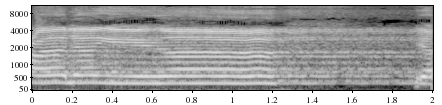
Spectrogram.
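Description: A man reciting the Quran in the melodic, chanted tajweed style, holding one long drawn-out note that fades away about a second and a half in. A new phrase begins with a rising pitch at the very end.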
